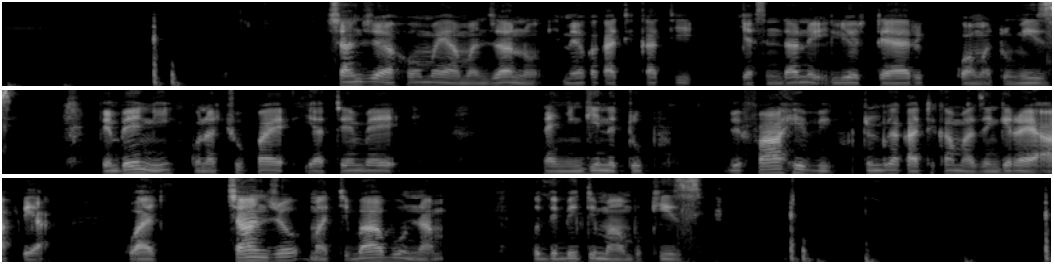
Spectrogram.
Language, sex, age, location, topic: Swahili, male, 18-24, Nakuru, health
